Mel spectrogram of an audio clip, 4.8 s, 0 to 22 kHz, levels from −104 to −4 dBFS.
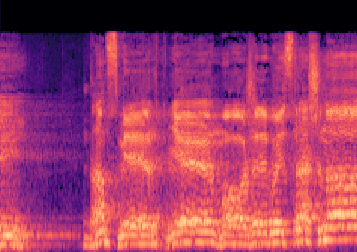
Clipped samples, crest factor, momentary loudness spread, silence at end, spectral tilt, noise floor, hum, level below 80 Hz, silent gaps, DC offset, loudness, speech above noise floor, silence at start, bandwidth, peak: under 0.1%; 14 dB; 9 LU; 0 s; -3.5 dB/octave; -41 dBFS; none; -56 dBFS; none; under 0.1%; -16 LUFS; 24 dB; 0 s; 13 kHz; -4 dBFS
